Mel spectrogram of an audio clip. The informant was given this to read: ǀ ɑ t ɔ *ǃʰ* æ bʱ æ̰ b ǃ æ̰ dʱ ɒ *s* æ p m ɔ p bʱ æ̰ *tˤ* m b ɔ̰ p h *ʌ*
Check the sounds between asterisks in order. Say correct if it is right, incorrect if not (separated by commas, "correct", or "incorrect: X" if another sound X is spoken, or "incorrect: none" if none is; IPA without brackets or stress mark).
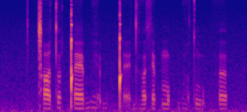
incorrect: ǃ, correct, correct, correct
